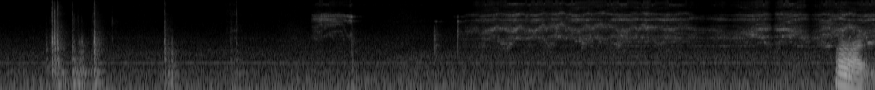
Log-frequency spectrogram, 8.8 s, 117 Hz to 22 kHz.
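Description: The bottom of a milling vise for a PM30 mill is rubbed flat, giving a steady, close, gritty rasping that builds and continues for several seconds, with no talking.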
